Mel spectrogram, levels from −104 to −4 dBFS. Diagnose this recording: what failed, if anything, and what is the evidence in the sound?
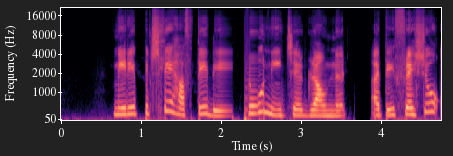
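Repeated packet loss (robotic sound) runs from 1.45 to 4.04 s. This is a network-stage failure. The speech turns choppy as about eleven dropouts follow one another, the longest lasting 200 ms. The receiver patches each hole by stretching the last good audio forward, and roughly a quarter of that stretch is this synthetic fill. Losses come too close together for the concealment to recover, so pieces of the speech go missing.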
